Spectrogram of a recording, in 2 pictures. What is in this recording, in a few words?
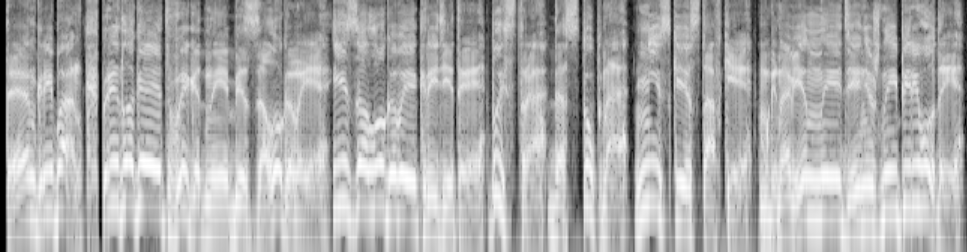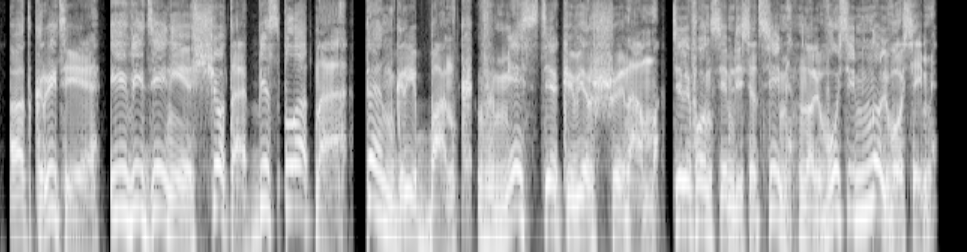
fast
